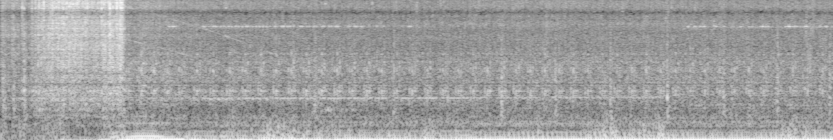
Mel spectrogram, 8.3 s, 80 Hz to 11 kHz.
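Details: VW Mk3 VR6 first start after a clutch, timing chain and O2J shifter swap, battery charged overnight: a short crank, then it catches and settles into a steady, even idle with a smooth low hum and no knocks.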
